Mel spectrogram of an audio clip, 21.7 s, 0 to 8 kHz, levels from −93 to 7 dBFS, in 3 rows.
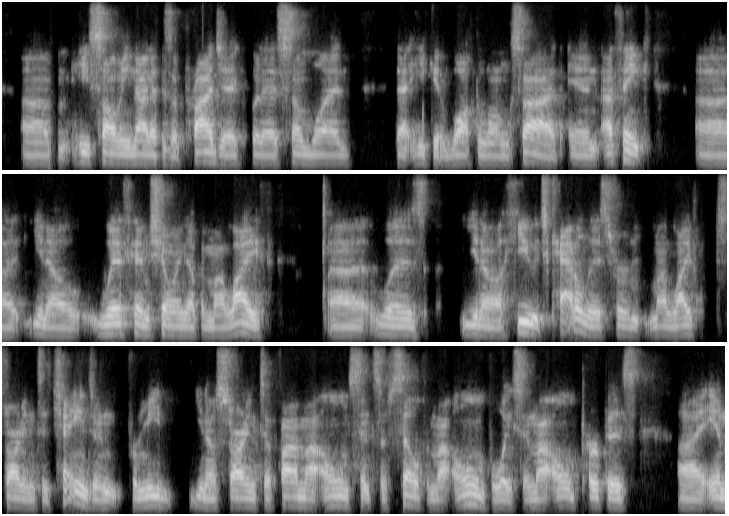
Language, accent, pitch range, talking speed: English, American, 90-110 Hz, 180 wpm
